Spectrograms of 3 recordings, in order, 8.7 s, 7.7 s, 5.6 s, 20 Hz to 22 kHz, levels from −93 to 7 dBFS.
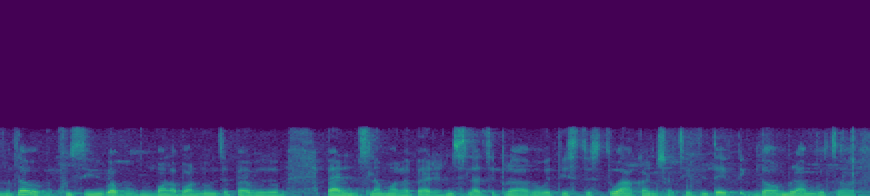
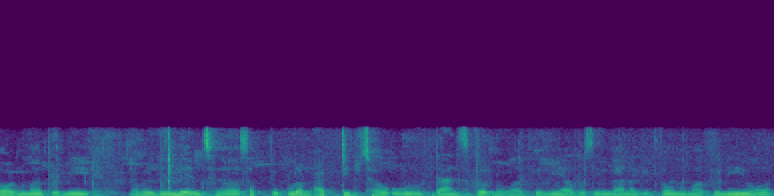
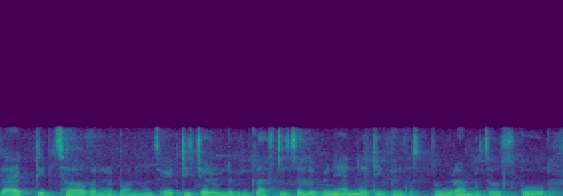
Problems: none marked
